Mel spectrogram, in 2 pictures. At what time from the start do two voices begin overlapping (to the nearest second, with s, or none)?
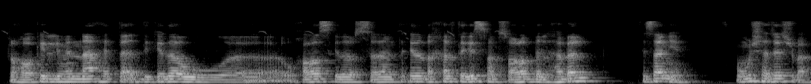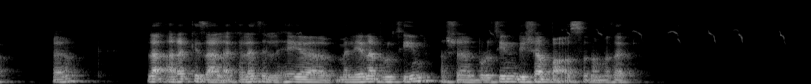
none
